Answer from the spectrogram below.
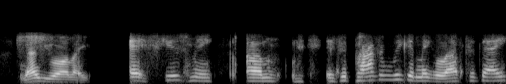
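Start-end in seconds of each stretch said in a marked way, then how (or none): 1.3-5.1 timid, meek, hesitant, tamed tone. Acting out a tamed man asking politely: imitating a timid, tamed man. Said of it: "they know they got you tamed".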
